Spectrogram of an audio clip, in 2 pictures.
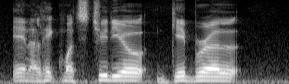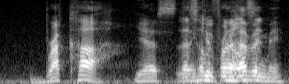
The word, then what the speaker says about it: Brakha: have with us in a liquid studio gabriel bracha yes that's for having me yeah that's how we pronounce it yes good so Gabriel bracha is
